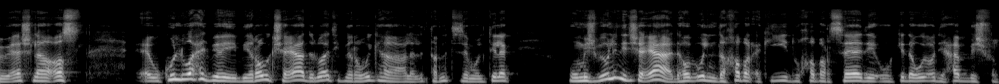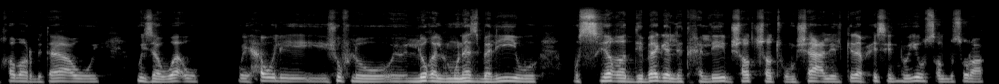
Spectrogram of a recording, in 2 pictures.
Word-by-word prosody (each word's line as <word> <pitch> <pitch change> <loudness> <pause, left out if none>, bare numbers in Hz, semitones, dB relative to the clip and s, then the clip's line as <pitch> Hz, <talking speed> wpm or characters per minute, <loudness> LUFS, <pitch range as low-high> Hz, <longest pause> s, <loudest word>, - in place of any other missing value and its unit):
يبقاش 150 +7 0
ليها 165 +2 +3
أصل، 190 - +1 0.6
وكل 215 +9 +3
واحد 250 -3 +5
بي 170 -5 +4
بيروّج 170 +9 +1
شائعة 200 +1 +4
دلوقتي، 180 +1 -2
بيروّجها 160 +3 -3
على 130 0 -6
الإنترنت 145 +6 -9
زي 155 -4 -5
ما 135 - -5
قُلت 130 +3 -6
لك، 175 0 +2 0.6
ومش 160 -1 +2
بيقول 225 - +3
إن 300 - +1
دي 240 -7 +3
شائعة، 215 +3 +6
ده 140 - -6
هو 160 - +3
بيقول 185 +4 +1
إن 160 - -3
ده 145 -1 -2
خبر 180 -3 -1
أكيد 165 -2 -9
وخبر 150 -1 -6
صادق 155 -1 +3
وكده 150 +4 -4
ويقعد 165 +1 -3
يحبّش 145 -2 -3
في - - -12
الخبر 145 +3 -6
بتاعه 140 +4 -3
و 135 -1 -6 0.4
ويزوّقه 140 -2 -2 0.4
ويحاول 155 +3 -2
ي 140 -1 -8
يشوف 165 +4 -6
له 135 -2 -4
اللغة 140 +4 +1
المناسبة 135 -1 +1
ليه، 155 +5 -1
و 135 -2 -5 0.4
والصياغة، 145 - +6
الدِباجة 145 +5 +2
اللي 135 -2 -1
تخلّيه 145 +5 -3
مشطشط 150 -3 -1
ومشعلل 130 +1 +1
كده 150 +5 -1
بحيث 160 -2 -2
إنه 140 0 -6
يوصل 155 -4 -2
بسرعة. 130 0 -4
150 Hz, 170 wpm, -23 LUFS, 135-165 Hz, 0.6 s, شائعة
